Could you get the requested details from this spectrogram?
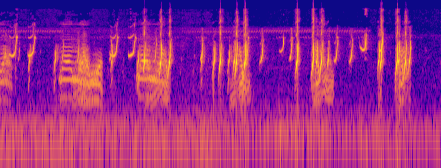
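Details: Female quail giving rapid clipped chirps with rough, gargled bursts in between, loud and repeated about once a second, with a faint low drone behind.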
